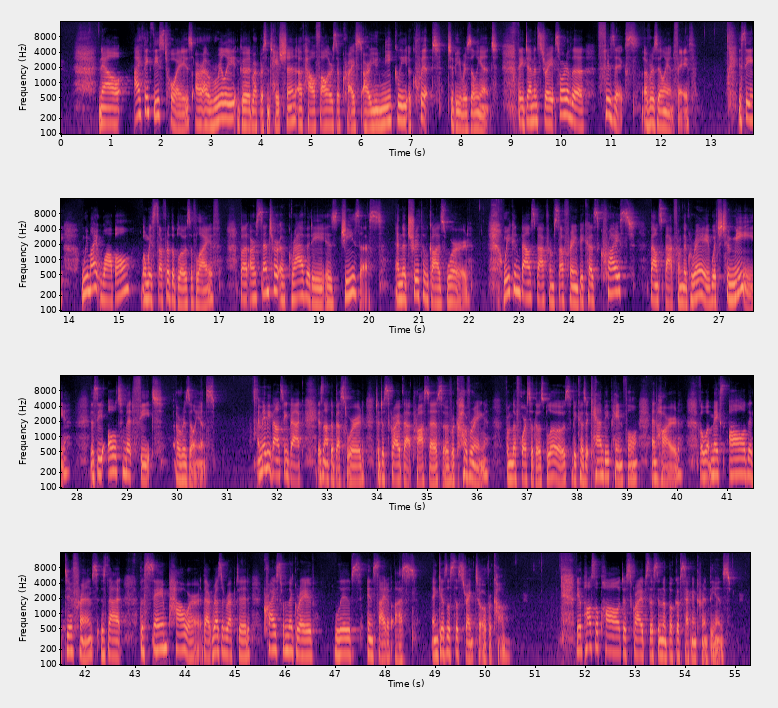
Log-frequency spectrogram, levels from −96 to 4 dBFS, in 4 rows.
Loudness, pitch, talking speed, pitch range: -24 LUFS, 165 Hz, 155 wpm, 145-190 Hz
